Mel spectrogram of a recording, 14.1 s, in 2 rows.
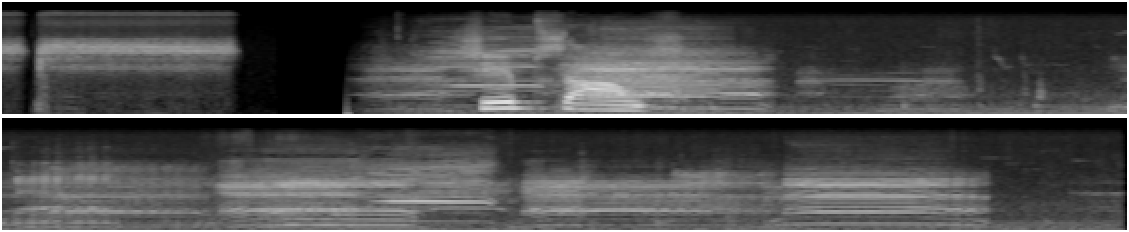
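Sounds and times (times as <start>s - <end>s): sheep bleating: 2.2s - 6.1s, 7.0s - 13.3s.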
